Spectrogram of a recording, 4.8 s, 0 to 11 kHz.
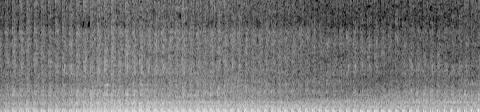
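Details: Craftsman LT3000 (YTS3000) riding mower, given away for a claimed rod knock that the owner doubts, suspecting valve adjustment. Its single-cylinder engine runs with a steady, even low thump and no knocking or ticking, so it sounds normal.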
